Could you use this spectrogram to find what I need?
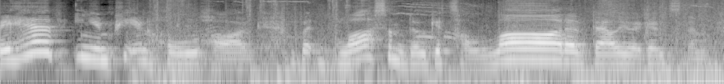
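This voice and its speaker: A woman speaks in an animated tone, her pitch swinging very widely and her loudness shifting a lot. There is noticeable background noise. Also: medium pitch for a woman. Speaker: gaming content creator. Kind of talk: gameplay commentary tutorial. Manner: fast.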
